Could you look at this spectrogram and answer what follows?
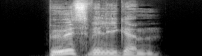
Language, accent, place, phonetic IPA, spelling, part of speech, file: German, Germany, Berlin, [ˈbøːsˌvɪlɪɡəm], böswilligem, adjective, De-böswilligem.ogg
- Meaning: strong dative masculine/neuter singular of böswillig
